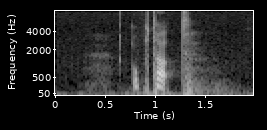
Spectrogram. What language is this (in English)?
Norwegian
